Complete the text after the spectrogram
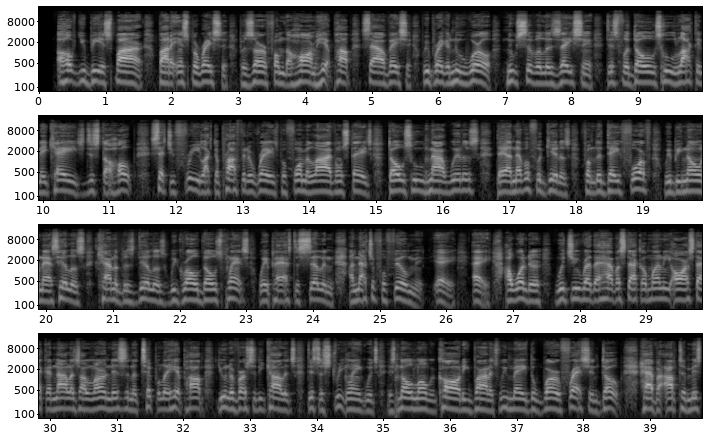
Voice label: hip hop 103 C, acapellas; Hope Verse

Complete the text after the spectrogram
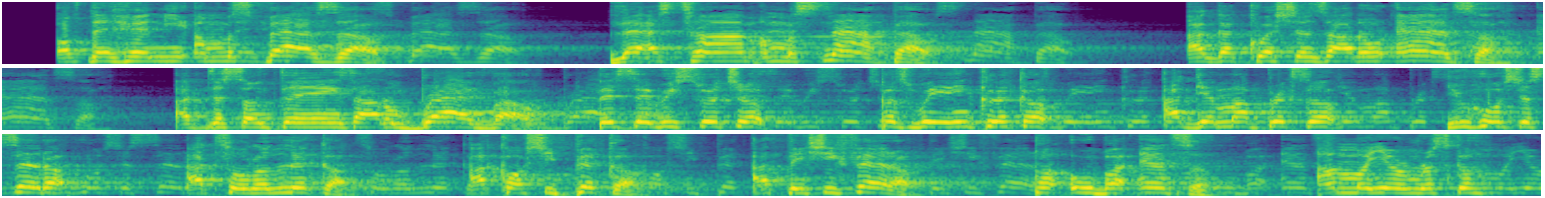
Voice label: rap 170 A sharp, acapellas

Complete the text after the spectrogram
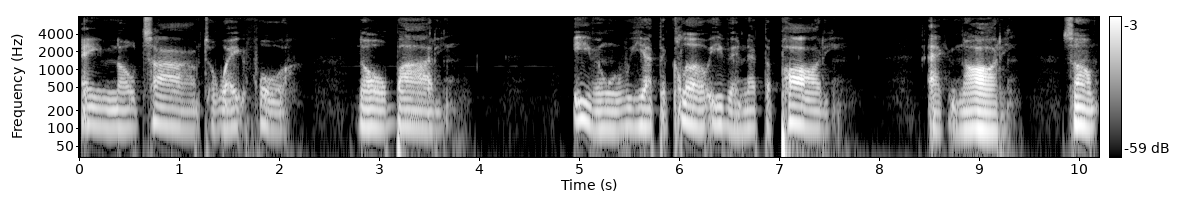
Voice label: hip hop, 172, Gm, acapella

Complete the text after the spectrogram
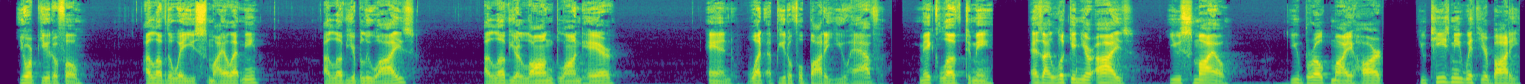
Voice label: spoken word, 120, B, acapellas

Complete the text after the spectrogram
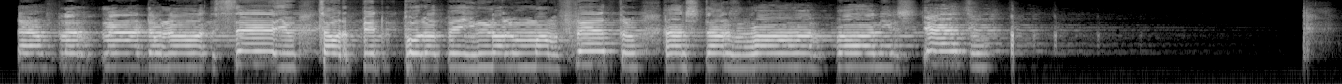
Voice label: rap, 140, B, acapella

